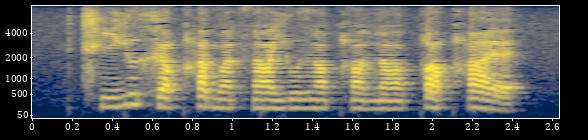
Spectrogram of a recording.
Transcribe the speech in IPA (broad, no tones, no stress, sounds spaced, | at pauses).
t͡sʰ i j ɯ x y qʰ ɯ b ɑ̃ θ ɑ̃ j u ð ɑ̃ qʰ ɑ̃ n ɑ̃ q u qʰ æː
